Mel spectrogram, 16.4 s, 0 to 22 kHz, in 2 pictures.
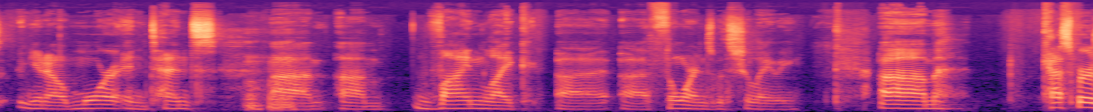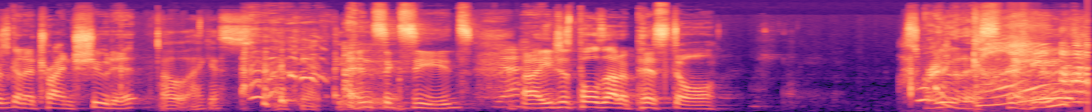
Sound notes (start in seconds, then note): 10.0 laughing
